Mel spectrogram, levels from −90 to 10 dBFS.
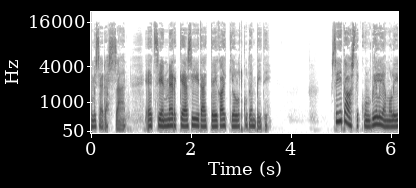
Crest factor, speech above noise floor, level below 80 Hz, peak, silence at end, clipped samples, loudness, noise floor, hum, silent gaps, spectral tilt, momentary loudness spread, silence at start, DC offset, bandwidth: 16 dB; 58 dB; -58 dBFS; -4 dBFS; 0 s; under 0.1%; -19 LUFS; -77 dBFS; none; none; -5.5 dB/octave; 11 LU; 0 s; under 0.1%; 16.5 kHz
